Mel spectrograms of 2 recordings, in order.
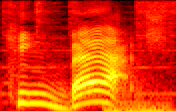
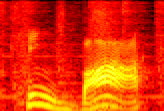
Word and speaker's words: King Bach: first kill count that it's pronounced king batch even though i mean look at that spelling you can't get mad at me for reading it as king bach there was another bach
